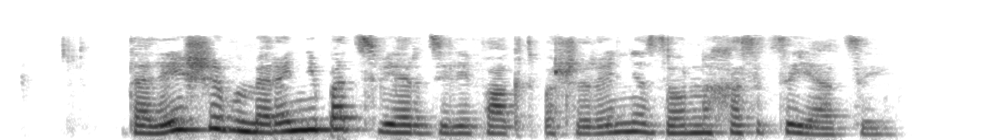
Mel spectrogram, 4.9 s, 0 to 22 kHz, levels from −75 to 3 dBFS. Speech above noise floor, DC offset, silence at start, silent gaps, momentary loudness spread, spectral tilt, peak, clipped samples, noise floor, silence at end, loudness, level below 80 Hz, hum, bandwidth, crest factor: 35 dB; under 0.1%; 0.65 s; none; 13 LU; -4.5 dB/octave; -2 dBFS; under 0.1%; -51 dBFS; 0.5 s; -16 LUFS; -60 dBFS; none; 8 kHz; 14 dB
